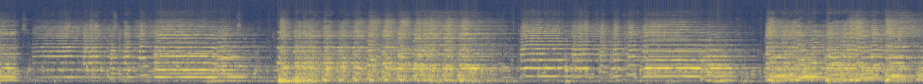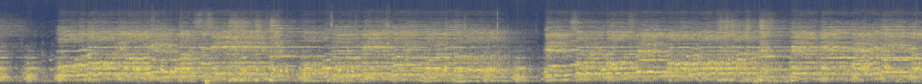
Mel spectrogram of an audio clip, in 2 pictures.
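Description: Orchestral anthem with brass and a choir singing, its phrases broken by short breaks every few seconds.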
